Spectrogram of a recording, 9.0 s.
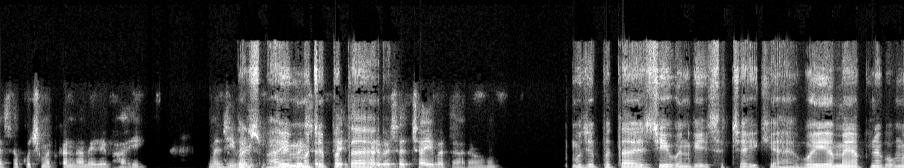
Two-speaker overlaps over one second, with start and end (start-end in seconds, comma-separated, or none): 2.2-3.8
